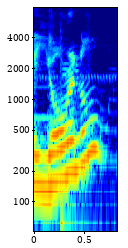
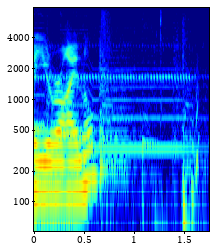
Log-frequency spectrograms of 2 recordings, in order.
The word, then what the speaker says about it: urinal: Oh yeah, I think in America you say urinal, and then in England we say urinal.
